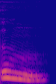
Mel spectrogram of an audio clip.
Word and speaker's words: ㅇ: as an initial consonant, Ieung (ㅇ) isn't pronounced at all but as a Batchim it sounds like 'ng (응)'.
